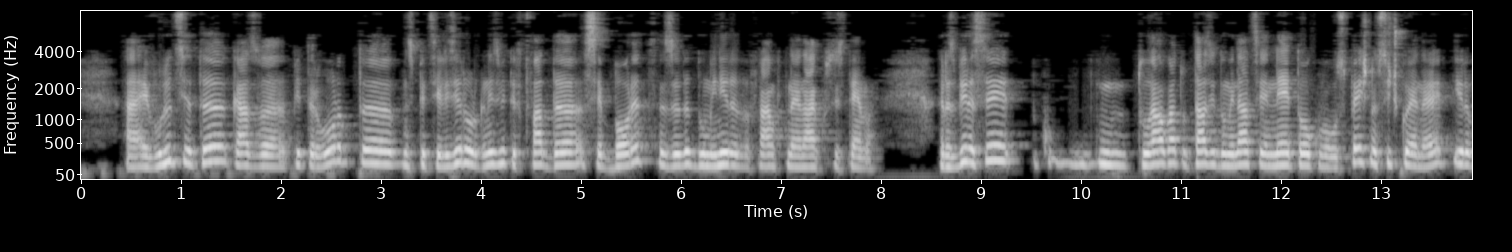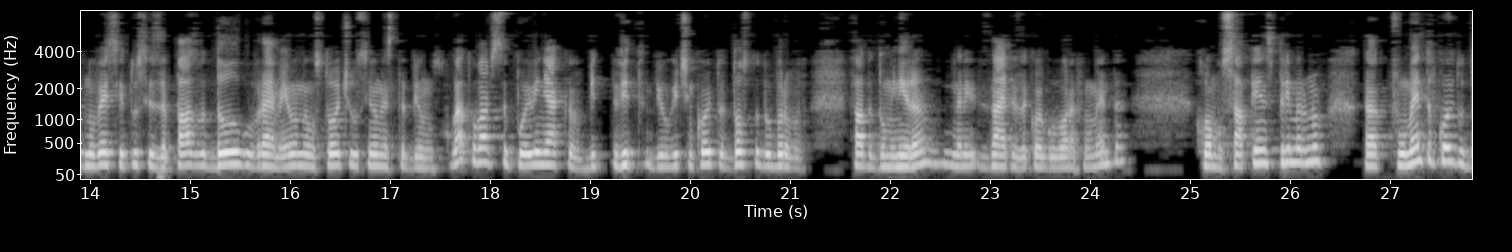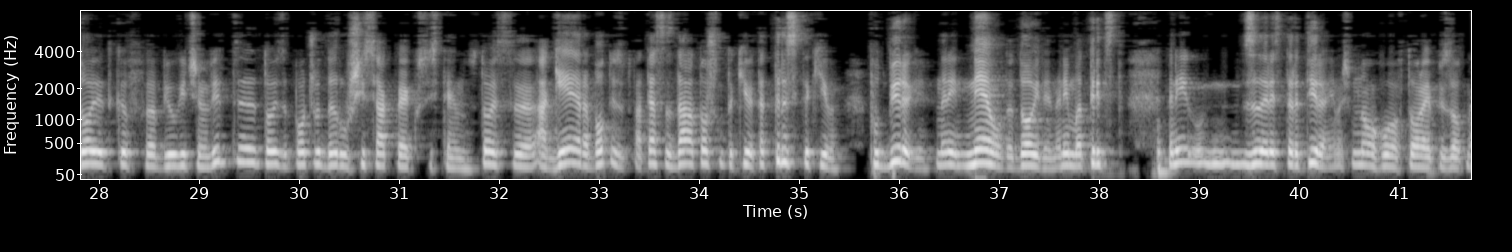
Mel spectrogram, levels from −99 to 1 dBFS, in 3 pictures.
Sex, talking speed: male, 160 wpm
